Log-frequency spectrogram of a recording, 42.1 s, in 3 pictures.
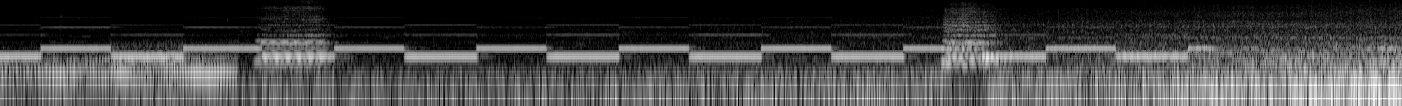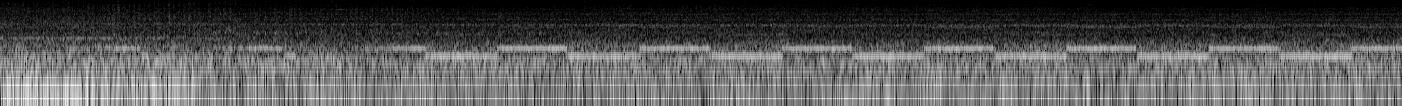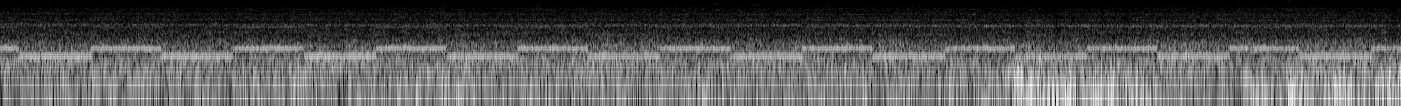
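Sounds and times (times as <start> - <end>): diesel locomotive engine rumble: 0.0 - 42.0
level-crossing warning alarm: 0.0 - 42.0
train horn blasts: 2.4 - 3.5, 9.4 - 10.3
freight wagons rumbling over rails: 9.1 - 42.0.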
